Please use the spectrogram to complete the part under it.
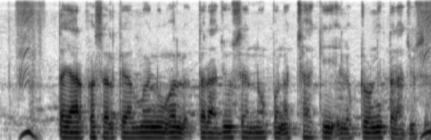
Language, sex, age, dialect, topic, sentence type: Maithili, male, 18-24, Angika, agriculture, question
